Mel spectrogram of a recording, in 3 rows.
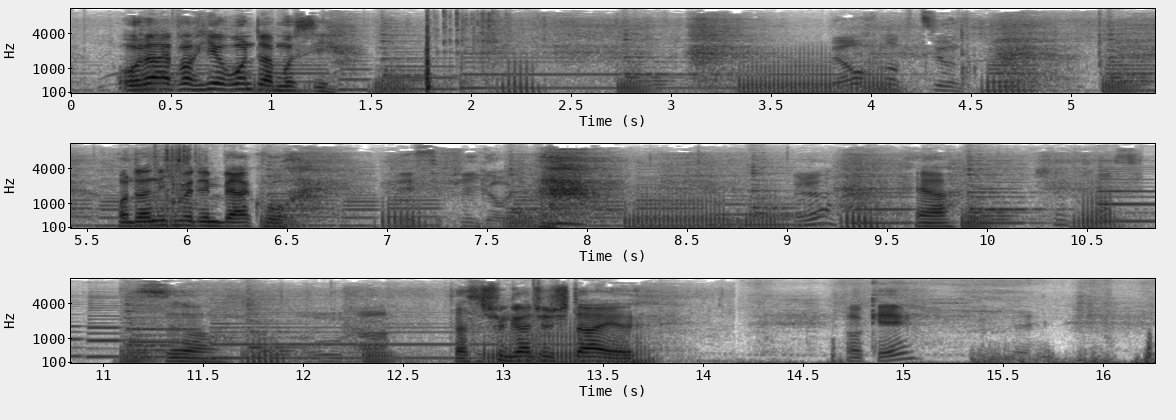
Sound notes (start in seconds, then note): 9.0 speaking German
